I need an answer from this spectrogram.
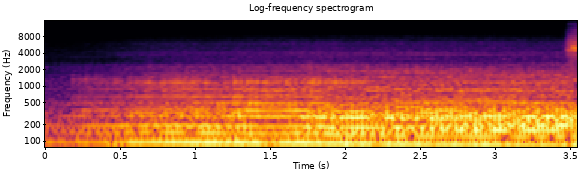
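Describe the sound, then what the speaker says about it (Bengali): A motorbike engine labours loudly in second gear on a steep hill road to Sajek, a steady, strained drone with dense harmonic rumble that holds near and constant throughout with no speech. "জাস্ট নোট করেন ইঞ্জিন থেকে কি পরিমাণ সাউন্ড আসতেছে।"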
